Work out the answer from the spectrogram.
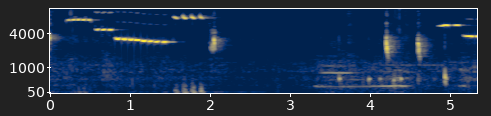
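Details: Lure recording of a blue flycatcher meant to spur a kept bird to sing, opening with a fast rattling burst, then thin high whistles dropping in steps, a silent gap, and scattered chips.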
